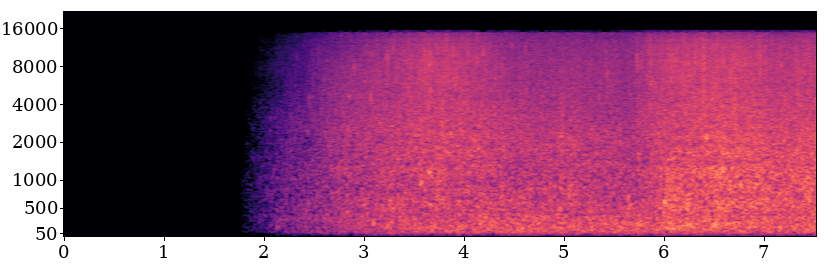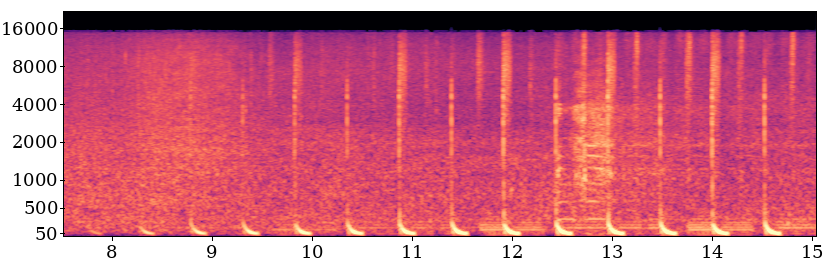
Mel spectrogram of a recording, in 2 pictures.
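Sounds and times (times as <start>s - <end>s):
rain hissing: 9.4s - 15.0s.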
